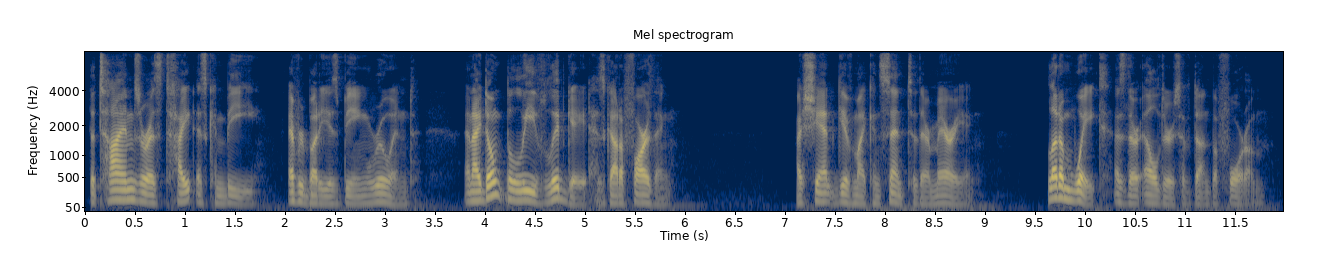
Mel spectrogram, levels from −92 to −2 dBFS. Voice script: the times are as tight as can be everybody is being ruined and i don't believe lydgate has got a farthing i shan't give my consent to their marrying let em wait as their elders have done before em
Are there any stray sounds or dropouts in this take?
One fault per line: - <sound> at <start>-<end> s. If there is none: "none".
none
